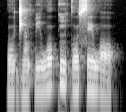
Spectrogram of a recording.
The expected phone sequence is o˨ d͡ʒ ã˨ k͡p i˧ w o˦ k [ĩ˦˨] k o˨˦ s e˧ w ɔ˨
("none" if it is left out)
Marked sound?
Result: ĩ˦˨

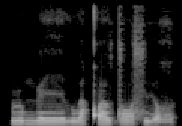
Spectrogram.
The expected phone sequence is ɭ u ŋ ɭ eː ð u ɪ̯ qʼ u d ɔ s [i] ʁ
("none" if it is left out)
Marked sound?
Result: y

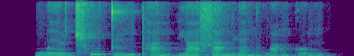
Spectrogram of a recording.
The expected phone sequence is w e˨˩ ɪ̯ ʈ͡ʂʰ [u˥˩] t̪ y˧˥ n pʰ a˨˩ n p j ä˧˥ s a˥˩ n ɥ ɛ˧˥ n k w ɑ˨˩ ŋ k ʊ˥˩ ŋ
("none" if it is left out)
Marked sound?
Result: u˥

